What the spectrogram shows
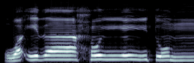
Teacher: اذا کی الف مدہ ہے، ایک انداز میں کھینچیں گے۔ حُيِّ میں ہاں کو یا کے سامنے لیں گے، شد ہے زور دیں گے، یا کو یا کے سامنے لیں گے، یا مدہ ایک انداز میں کھینچیں گے، تا کو میم ساکن سامنے غنہ کریں گے۔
